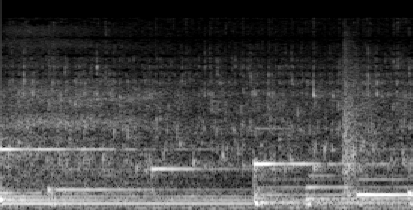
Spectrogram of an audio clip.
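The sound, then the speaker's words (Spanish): Flowing, trickling water with a bright, ringing quality, as if poured steadily, its pitch shifting in a few small steps. It's soft and continuous, with no one speaking. “Nos conectamos con el sonido del agua.”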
